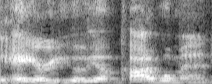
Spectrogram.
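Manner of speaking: put-on whole question lifted high, "Hey, are you a young Kiowa man?"; English question inflection. Shown as a demonstration. Teacher showing how not to ask in Kiowa, inflected question. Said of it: "You don't inflect it like you do in English".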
